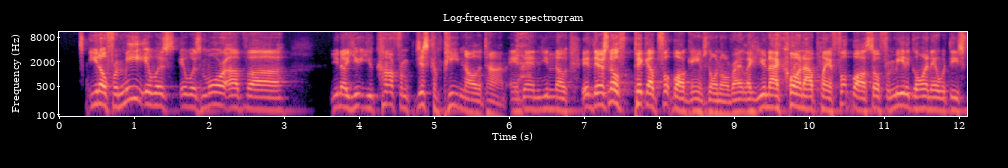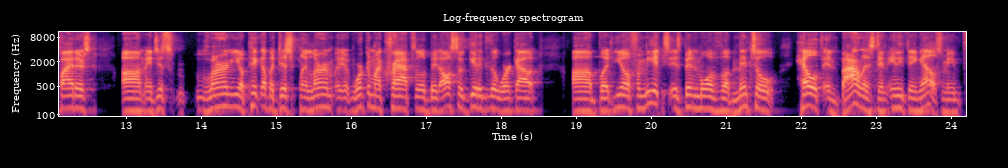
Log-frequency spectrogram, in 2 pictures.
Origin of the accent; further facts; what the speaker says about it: Maryland, United States; So back in D.C., Maryland, Virginia area, I grew up in Prince George's County.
